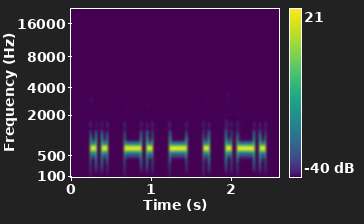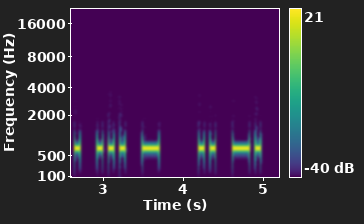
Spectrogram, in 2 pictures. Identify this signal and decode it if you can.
Morse code, heard as a keyed tone, about 17 wpm, 700 Hz. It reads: INTEREST IN
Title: Sentences from Top 1000 Words - Review Part 5 - 17wpm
